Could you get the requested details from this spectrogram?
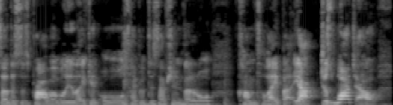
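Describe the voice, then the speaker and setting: Against noticeable background noise, a woman speaks at a medium pitch and a fairly quick pace. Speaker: astrologer and tarot reader. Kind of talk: casual get-ready-with-me vlog. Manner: casual, filler-heavy.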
